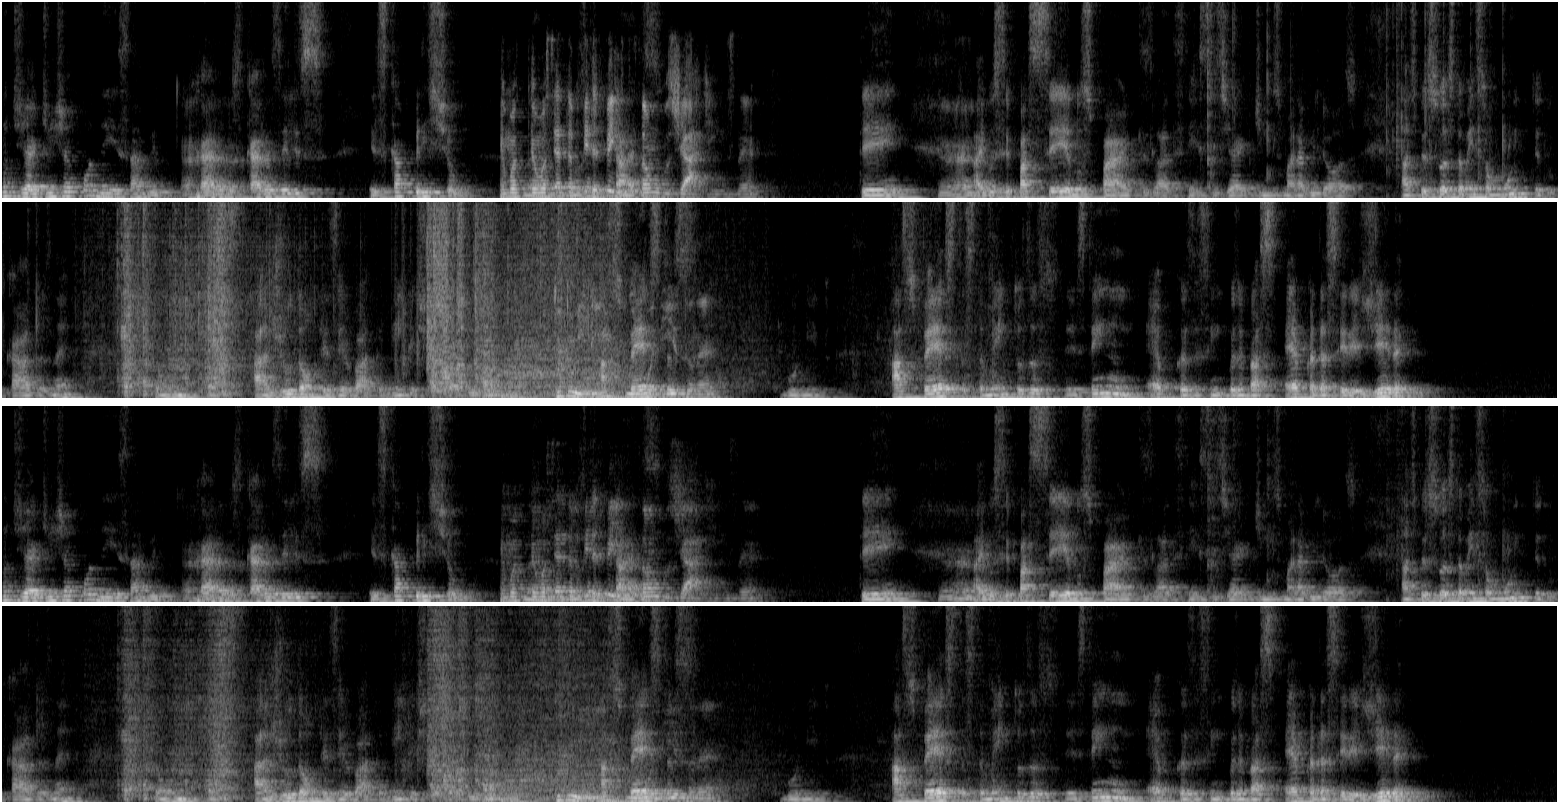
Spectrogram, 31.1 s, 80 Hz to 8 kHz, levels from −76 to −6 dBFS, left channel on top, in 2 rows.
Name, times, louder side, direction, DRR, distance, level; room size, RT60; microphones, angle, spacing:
voice 1, 0.0-1.6 2.0-3.2 3.7-4.6 5.2-5.8 6.1-6.4 8.6-9.4 9.7-16.4 17.1-20.5 21.5-22.3 23.3-23.7 24.5-29.8, left 1 dB, 15° left, 2 dB, 0.7 m, -30 dB
voice 2, 1.8-2.4 5.0-7.5 9.4-9.9 21.1-22.7, left 3 dB, 90° left, 6 dB, 0.7 m, -31 dB
sound 1, 12.0-13.1 13.8-14.4 14.7-15.2 15.6-15.9 16.3-23.3 24.0-24.1 24.4-26.0, left 3 dB, 55° left, 1.1 m, -36 dB
11.0 x 5.7 x 2.7 m, 0.84 s
head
